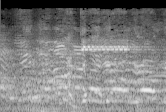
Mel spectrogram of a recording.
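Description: Overlapping voices of coaches and onlookers calling out and chattering in a gym hall, with a brief high steady tone about a second in.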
